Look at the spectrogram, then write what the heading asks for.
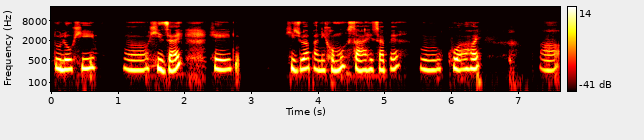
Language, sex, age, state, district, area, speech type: Assamese, female, 18-30, Assam, Biswanath, rural, spontaneous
